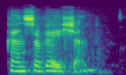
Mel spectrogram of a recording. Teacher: where is the stress conservation it is on the third syllable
